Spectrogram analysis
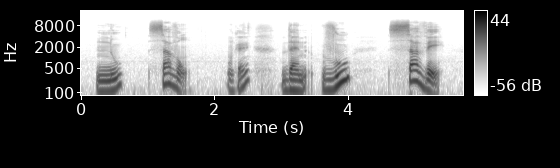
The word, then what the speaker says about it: savez: Then vous savez. Classic ending for vous, E-Z, but then phonetically it's E. Vous savez. Savez.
